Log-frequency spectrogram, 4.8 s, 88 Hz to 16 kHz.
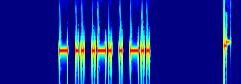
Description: Morse code, heard as a keyed tone, about 22 wpm, 700 Hz. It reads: TIRED
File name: 5 Letter Words - First 3 Letters Given - 22wpm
